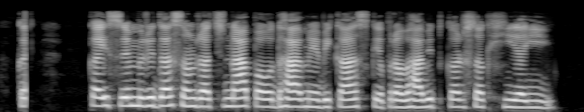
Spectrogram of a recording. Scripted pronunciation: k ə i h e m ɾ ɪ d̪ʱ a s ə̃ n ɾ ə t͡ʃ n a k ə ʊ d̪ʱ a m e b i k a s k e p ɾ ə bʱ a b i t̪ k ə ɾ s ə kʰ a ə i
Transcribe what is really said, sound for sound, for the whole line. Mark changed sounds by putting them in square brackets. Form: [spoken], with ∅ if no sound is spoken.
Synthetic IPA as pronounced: k ə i [s] e m ɾ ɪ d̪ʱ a s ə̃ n ɾ ə t͡ʃ n a [p] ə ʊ d̪ʱ a m e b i k a s k e p ɾ ə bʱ a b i t̪ k ə ɾ s ə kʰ [i] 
